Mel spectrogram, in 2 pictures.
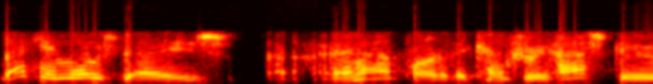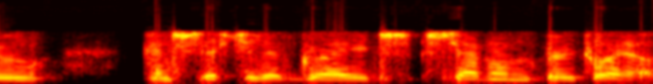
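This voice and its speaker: A man talks at a fairly slow pace. He speaks with an Alabama accent. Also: very even loudness. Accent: Southern US (Alabama). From US South, Alabama (Luverne, south of Montgomery). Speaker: retired math and science professional. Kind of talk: interview. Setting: phone call. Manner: halting, with fillers and repetitions.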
